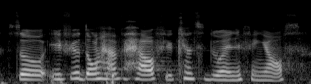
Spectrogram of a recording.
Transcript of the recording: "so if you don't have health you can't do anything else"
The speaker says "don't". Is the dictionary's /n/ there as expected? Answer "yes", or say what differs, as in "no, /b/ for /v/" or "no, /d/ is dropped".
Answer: yes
